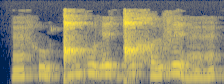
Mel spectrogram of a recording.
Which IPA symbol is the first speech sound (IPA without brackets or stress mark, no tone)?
ɛ̃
